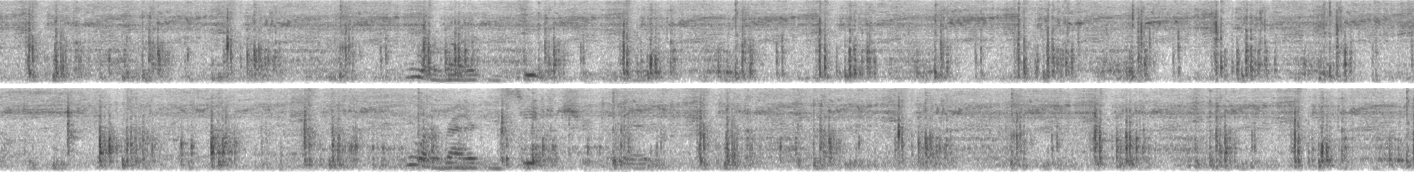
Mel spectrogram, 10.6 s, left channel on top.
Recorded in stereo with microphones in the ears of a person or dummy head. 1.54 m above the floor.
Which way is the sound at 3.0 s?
70° right (ahead or behind).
